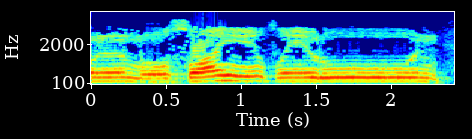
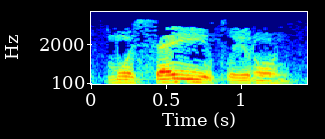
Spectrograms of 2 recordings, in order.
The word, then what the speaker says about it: الْمُصَيْطِرُونَ: It is better to pronounce it as a sad.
